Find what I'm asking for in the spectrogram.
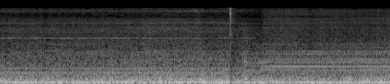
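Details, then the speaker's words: Vertiv Liebert PDX precision cooling unit, Copeland digital scroll compressor modulating at about 50% load: steady deep hum with solenoid clicking back and forth, no knocking or grinding; normal part-load running. "there is compressor doing its thing you can hear that clicking back and forth and it's this solenoid that does that"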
